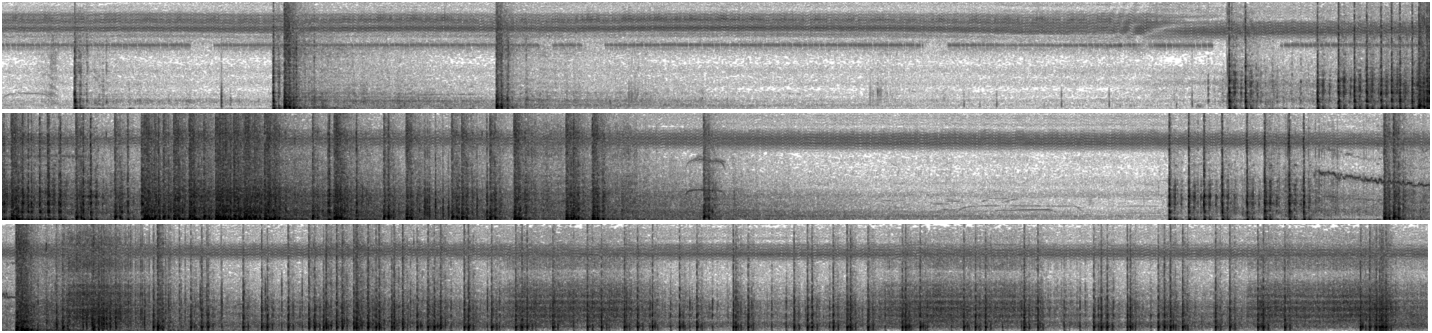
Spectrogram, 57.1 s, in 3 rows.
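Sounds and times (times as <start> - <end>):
fireworks crackling bangs: 0.6 - 9.5, 15.8 - 30.2, 34.6 - 57.0.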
